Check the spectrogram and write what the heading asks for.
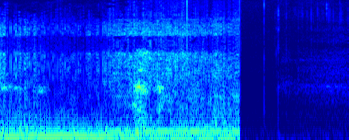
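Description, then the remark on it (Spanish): A loud, rumbling explosion sound effect from the end of an animated video roars with heavy low-end energy for about a second, then cuts off abruptly into near silence. “es así como un collage, así como de tres cuadros del final del video, con una explosión y, y se mueven así los títulos.”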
